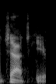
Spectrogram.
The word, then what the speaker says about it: tchotchke: Tchotchke, like if everybody who comes to the event gets a shot glass with this on it, you might call it a tchotchke, right?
